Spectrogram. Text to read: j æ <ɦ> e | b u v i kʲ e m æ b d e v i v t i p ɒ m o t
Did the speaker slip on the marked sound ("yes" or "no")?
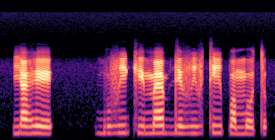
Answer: no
